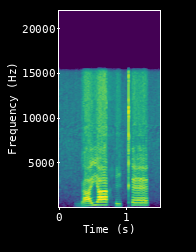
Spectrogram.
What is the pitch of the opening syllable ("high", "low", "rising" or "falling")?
rising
